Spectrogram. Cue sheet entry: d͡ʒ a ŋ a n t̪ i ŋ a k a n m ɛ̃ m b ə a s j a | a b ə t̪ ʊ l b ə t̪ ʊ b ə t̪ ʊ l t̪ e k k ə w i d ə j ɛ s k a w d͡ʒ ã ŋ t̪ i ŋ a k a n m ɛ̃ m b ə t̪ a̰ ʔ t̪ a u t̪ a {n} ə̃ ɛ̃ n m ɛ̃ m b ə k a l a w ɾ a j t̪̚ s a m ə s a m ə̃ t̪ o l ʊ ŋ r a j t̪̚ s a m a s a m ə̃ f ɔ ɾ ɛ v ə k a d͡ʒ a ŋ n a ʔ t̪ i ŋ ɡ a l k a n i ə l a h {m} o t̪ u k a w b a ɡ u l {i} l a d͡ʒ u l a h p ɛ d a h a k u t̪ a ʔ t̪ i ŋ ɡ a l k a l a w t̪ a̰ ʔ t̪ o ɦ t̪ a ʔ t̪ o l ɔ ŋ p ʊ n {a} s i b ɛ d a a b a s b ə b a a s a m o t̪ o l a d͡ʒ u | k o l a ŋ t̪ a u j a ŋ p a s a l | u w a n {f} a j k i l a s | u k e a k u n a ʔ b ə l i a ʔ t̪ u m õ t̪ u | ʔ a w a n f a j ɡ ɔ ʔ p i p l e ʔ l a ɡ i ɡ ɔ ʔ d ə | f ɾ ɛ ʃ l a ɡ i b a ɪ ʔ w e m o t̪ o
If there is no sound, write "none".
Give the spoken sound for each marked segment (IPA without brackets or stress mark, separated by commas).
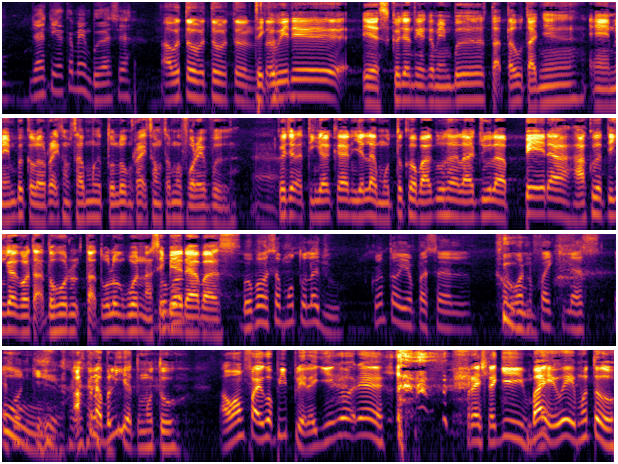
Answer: ɲ, m, a, a, f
